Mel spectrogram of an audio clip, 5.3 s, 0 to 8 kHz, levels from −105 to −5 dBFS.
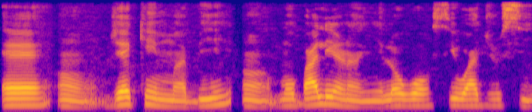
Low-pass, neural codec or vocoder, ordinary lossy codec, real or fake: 7.2 kHz; none; none; real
